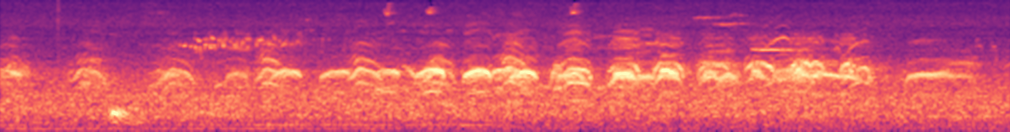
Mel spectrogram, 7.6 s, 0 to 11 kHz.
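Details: Lesser black-backed gull at Lingham Lake, 14 March 2015, filmed on a Lumix GX7: rapid run of short, nasal, laughing calls, about three per second, swelling and fading in loudness over a hissing outdoor background.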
